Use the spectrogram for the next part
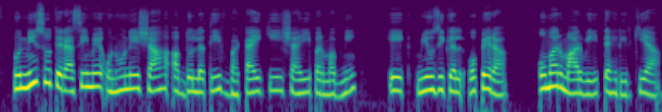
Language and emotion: Urdu, neutral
